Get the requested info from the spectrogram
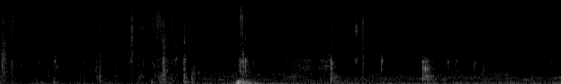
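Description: Quiet handling noise from a Razer DeathAdder gaming mouse and its cable being picked up and turned over in the hands, with scattered light clicks and taps. The loudest knock comes about two and a half seconds in.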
